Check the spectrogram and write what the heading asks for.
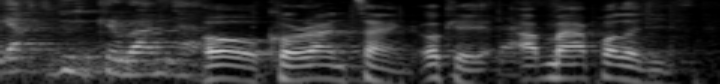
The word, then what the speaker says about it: Koranteng: Koranteng. Like tank. Koranteng. Oh, okay. You're Ghanaian, like you have to do Koranteng.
